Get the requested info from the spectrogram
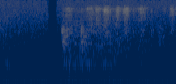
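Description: Near silence: faint room tone over a video-call line, which cuts out completely for a moment about a third of the way in.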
